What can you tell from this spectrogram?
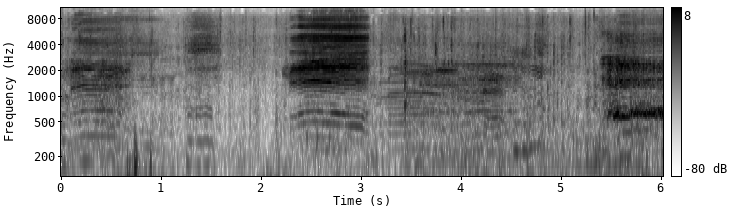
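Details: Ewes and lambs at a livestock sale in Doukkala, Morocco, where a flock of 50 ewes with their lambs is offered: overlapping quavering bleats, one long loud bleat in the middle, with men's voices behind.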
